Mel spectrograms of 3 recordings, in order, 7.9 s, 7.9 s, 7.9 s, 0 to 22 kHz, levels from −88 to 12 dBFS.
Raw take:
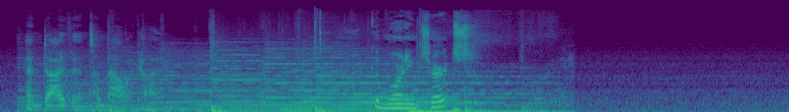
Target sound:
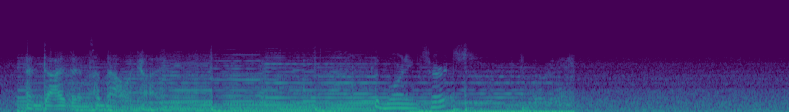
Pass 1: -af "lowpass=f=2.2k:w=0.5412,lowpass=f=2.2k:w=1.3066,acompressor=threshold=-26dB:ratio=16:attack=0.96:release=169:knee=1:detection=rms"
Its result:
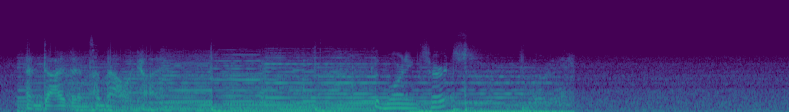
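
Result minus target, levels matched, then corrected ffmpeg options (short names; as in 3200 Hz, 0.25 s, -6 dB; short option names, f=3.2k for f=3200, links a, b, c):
1000 Hz band +4.0 dB
-af "lowpass=f=2.2k:w=0.5412,lowpass=f=2.2k:w=1.3066,tiltshelf=f=710:g=5.5,acompressor=threshold=-26dB:ratio=16:attack=0.96:release=169:knee=1:detection=rms"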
